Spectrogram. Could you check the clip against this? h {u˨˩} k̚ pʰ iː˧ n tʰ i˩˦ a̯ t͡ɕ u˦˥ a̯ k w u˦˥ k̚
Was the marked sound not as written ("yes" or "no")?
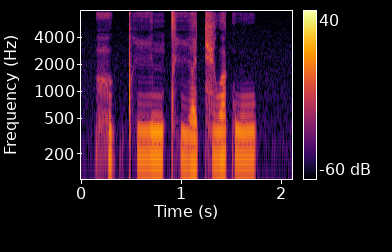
yes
